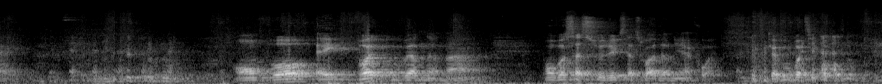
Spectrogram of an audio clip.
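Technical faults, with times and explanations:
1.15–1.20 s, one channel drops out: the level dips abruptly by about 6 dB for 50 ms. Likely one stereo channel vanished briefly before the mono sum.
6.89–8.82 s, time-stretched section: the pace jumps to 1.54 times faster while pitch holds. It sounds rushed, likely from dropped short pieces.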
